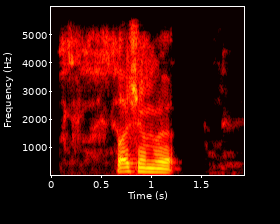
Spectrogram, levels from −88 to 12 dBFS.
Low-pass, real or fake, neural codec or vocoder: 5.4 kHz; fake; codec, 16 kHz, 16 kbps, FunCodec, trained on LibriTTS, 50 frames a second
